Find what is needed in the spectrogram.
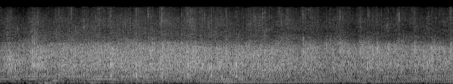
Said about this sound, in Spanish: Gloria, dile un fuerte aplauso a nuestro Dios.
